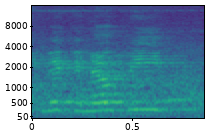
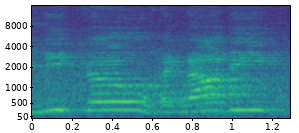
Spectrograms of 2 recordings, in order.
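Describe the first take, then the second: First: The name is said as one run-together word. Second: The name is said as two separate words. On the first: The simplified form adopted by outsiders. The speaker calls it wrong. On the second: The original form in its own language. The speaker calls it right.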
